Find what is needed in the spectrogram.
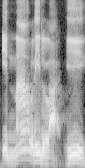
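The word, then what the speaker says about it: إنا لله: Kadang kita dengar tuh orang bacanya terbalik-terbalik. Inna ilaihi wa inna ilaihi rojiun. Enggak ada yang seperti itu. Inna lillahi gitu ya.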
